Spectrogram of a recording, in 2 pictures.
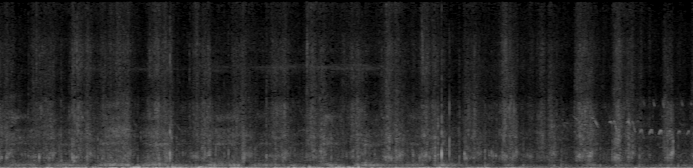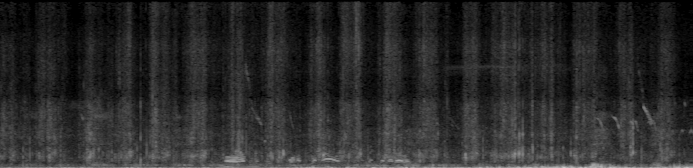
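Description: Footsteps swishing through grass and low weeds as a person walks, with wind rumbling on the microphone.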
